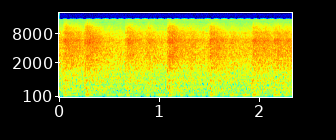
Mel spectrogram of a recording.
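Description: School band drums playing a steady beat, about two or three strokes a second, over a steady low hum.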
